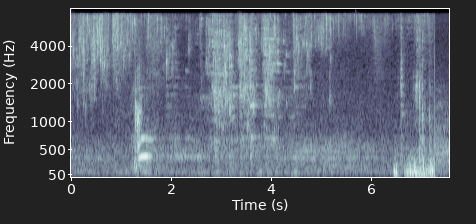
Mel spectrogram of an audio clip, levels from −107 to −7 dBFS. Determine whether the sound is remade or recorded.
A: remade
